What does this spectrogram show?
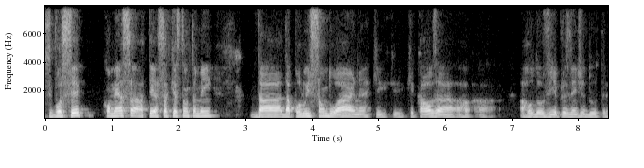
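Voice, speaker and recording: A man with a fairly high pitch and a dark, mellow tone talks at a fairly slow pace, his pitch varying in an ordinary way while his loudness swings widely. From Brazil, São José dos Campos. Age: 30s. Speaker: politician. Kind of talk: online panel debate. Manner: halting, with fillers.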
